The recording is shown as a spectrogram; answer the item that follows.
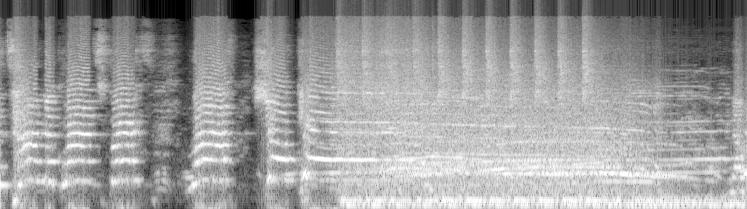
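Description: Crowd cheering and whooping at a live music showcase: a loud, sustained wall of shouts and whoops rises right after a host's shouted call, then holds steady to the end.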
